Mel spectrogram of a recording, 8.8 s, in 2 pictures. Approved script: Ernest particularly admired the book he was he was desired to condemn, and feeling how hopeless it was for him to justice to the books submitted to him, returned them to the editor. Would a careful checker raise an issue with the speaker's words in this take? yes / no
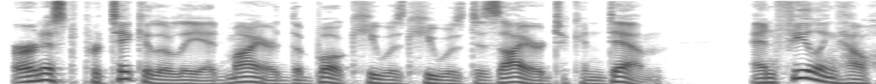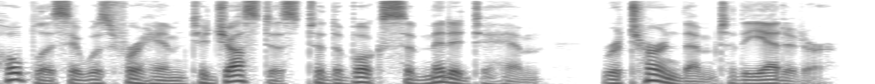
no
